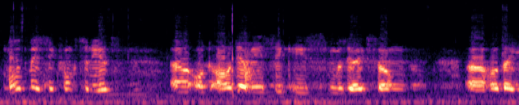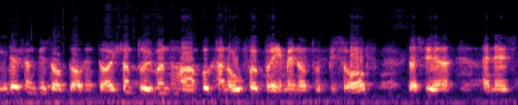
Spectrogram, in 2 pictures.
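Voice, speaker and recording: A man's voice: medium pitch, fairly even intonation, normal speed, bright, forceful tone. A man with an Austrian accent chatting casually through a CB radio speaker. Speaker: CB radio operator running a gateway. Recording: muffled noisy radio speaker, picked up outdoors.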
